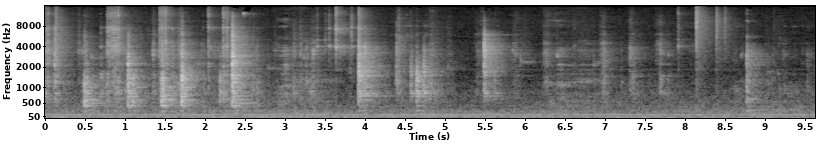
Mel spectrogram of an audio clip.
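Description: A wrench clicks and clanks against metal bolts close by.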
